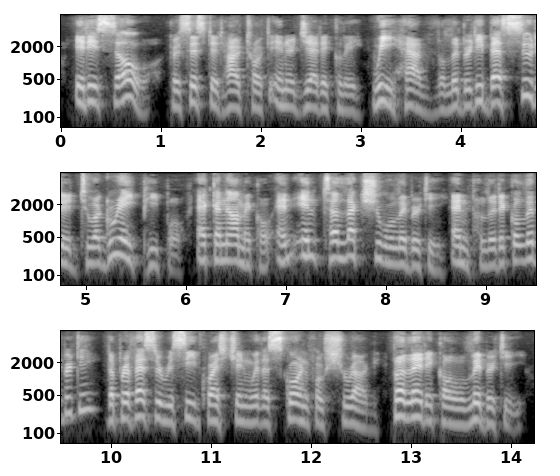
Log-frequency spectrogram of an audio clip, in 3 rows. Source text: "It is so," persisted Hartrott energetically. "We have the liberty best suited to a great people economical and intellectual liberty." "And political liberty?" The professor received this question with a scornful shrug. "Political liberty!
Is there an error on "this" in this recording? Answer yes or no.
yes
